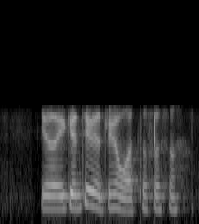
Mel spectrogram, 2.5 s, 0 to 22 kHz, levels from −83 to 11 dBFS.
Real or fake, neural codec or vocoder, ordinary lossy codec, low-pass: real; none; none; 3.6 kHz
